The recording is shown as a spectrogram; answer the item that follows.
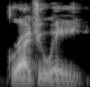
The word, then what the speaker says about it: graduate: very good example graduate graduate is a verb making the long a sound graduate graduate they will graduate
